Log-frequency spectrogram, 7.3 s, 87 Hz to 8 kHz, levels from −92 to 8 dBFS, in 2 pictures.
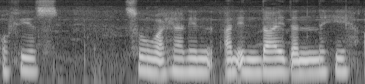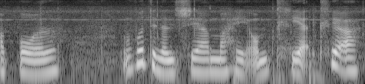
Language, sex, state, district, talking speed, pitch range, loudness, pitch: Mizo, female, Mizoram, Aizawl, 140 wpm, 160-175 Hz, -18 LUFS, 170 Hz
